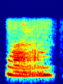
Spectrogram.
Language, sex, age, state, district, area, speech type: Kashmiri, male, 18-30, Jammu and Kashmir, Kulgam, rural, conversation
